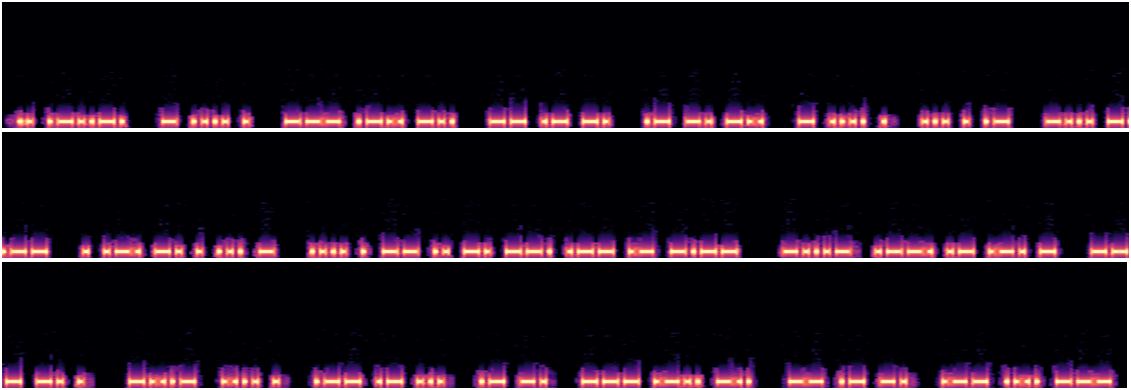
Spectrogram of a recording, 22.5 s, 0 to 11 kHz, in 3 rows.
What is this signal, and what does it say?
Morse code, heard as a keyed tone, about 35 wpm, 600 Hz. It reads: I" THE OLD MAN AND THE SEA BY ERNEST HEMINGWAY <BT> PART ONE <BT> HE WAS AN OLD MAN WHO
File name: the old man and the sea / the old man and the sea 1 35wpm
